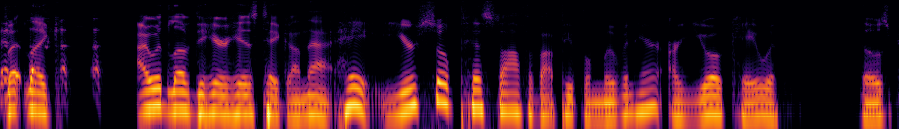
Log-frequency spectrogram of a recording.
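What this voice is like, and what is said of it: Usual voice. Nothing is said of it.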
